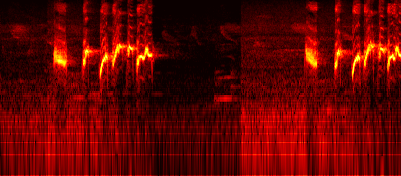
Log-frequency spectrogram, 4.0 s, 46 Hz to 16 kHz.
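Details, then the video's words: Morning training song of a red-whiskered bulbul, 2021: two loud, rapid runs of rising whistled notes, each lasting roughly a second, with a quiet pause between them. "Luyện chào mào hót sáng 2021"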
